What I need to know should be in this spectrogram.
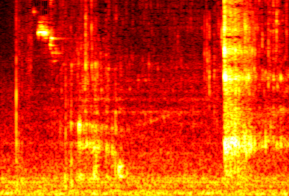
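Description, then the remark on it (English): Water runs and gurgles from a tap in fits and drips as the water supply is cut off, then a sudden harsh sputtering burst near the end as the flow chokes off. Fairly quiet, with no voices. “The water's off.”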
